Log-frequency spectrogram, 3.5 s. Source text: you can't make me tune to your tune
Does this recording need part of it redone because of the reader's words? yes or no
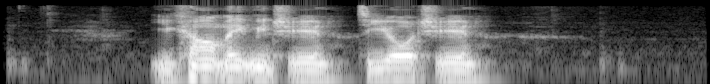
no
